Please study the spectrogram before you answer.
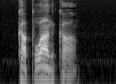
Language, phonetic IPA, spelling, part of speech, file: Polish, [kapˈwãnka], kapłanka, noun, Pl-kapłanka.ogg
